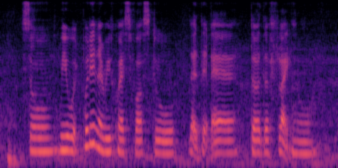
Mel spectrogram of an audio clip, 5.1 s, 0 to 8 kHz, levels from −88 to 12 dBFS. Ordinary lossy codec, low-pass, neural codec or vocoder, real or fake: none; none; codec, 16 kHz, 4 kbps, FunCodec, trained on Chinese and English, 50 frames a second; fake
